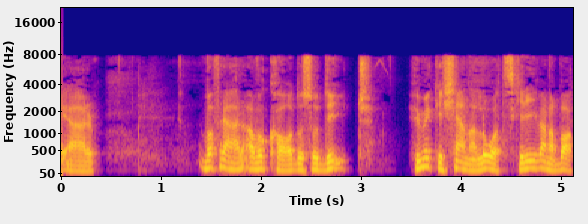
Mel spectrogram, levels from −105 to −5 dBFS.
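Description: From start to finish the speech carries plainly audible damage of the kind left by low-delay AAC compression, likely AAC-ELD at a modest rate, around 32 kbps. Its short frames blur pitch harmonics, so the voice sounds rough and grainy. A spectrogram shows smeared harmonic lines with noise filling the gaps between them.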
